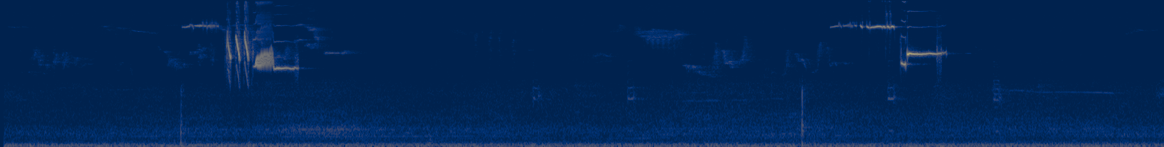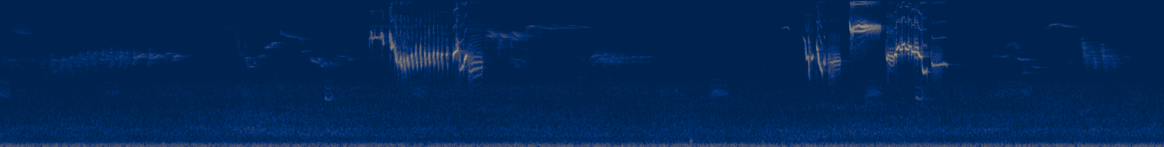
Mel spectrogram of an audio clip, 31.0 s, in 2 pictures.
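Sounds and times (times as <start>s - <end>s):
European robin high whistled song: 2.4s - 4.0s, 11.1s - 12.6s, 20.5s - 22.2s, 26.2s - 28.2s.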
